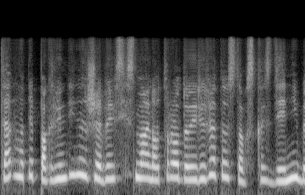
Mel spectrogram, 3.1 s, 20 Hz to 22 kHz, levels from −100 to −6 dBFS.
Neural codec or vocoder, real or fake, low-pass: codec, 16 kHz in and 24 kHz out, 0.6 kbps, FocalCodec, streaming, 4096 codes; fake; 10.8 kHz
